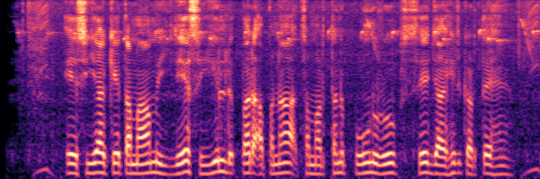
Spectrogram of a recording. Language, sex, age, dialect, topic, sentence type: Hindi, male, 18-24, Awadhi Bundeli, banking, statement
